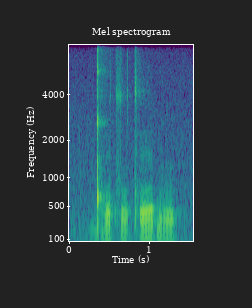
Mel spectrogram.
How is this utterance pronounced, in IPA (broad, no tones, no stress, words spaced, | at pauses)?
ɡ͡ǃøt͡su tʼøɓɯ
